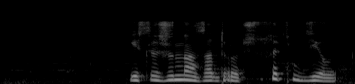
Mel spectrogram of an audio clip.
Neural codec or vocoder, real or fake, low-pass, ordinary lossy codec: codec, 16 kHz, 4 kbps, X-Codec, HuBERT features, trained on balanced general audio; fake; none; none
